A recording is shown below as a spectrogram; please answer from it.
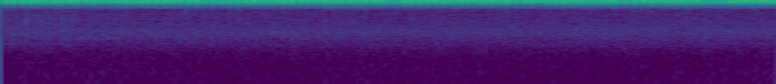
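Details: Crickets, males stridulating by rubbing one wing's edge across the toothed vein of the other, make a continuous very high-pitched shimmering trill that stays steady and unbroken throughout, with no other sounds.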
